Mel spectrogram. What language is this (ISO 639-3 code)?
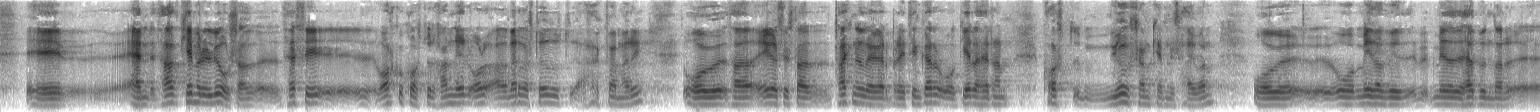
isl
